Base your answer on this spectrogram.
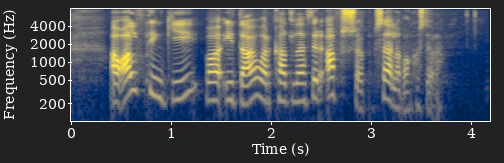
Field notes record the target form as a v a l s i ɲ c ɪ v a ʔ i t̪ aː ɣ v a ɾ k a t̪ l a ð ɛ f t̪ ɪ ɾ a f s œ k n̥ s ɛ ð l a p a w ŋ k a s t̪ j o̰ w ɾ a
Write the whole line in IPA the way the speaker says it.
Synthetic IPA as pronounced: a w a l θ i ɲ c ɪ v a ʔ i t̪ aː ɣ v a ɾ kʰ a t̪ l a ð ɛ f t̪ ɪ ɾ a f s œ k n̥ s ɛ ð l a p a w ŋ k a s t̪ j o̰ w ɾ a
